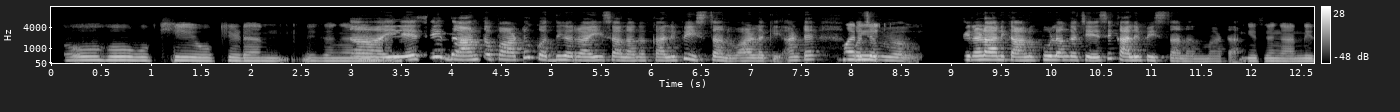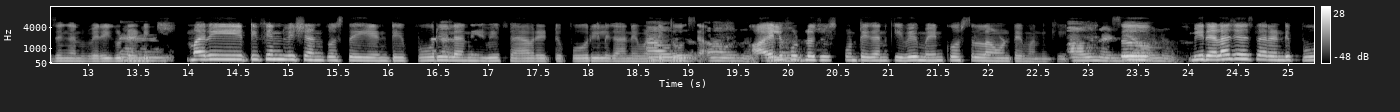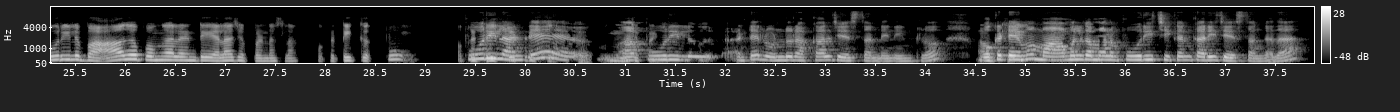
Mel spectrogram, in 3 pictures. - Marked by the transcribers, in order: in English: "డన్"; in English: "రైస్"; other background noise; in English: "వెరీ గుడ్"; in English: "ఫేవరెట్"; in English: "ఆయిలీ ఫుడ్‌లో"; background speech; in English: "మెయిన్"; in English: "సో"; in English: "ట్రిక్ ట్రిక్"; tapping; in English: "కర్రీ"
- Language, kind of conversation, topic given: Telugu, podcast, మీ కుటుంబ వంటశైలి మీ జీవితాన్ని ఏ విధంగా ప్రభావితం చేసిందో చెప్పగలరా?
